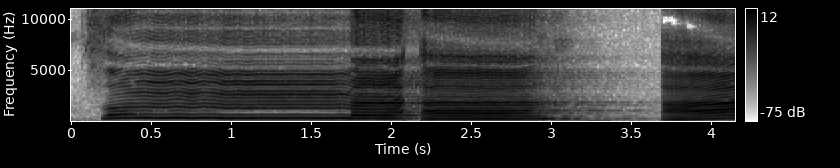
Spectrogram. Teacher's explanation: cara bacanya dengung jadi bunyi M tahan sampai ada suara masuk hidung kurang lebih dua harakat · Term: ghunah musyaddadah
